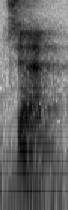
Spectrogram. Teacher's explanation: Jian is 4 tone falling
